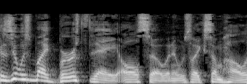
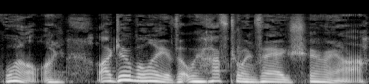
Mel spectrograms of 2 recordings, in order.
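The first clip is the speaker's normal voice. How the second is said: put-on Long Island accent through a locked jaw. Mimicking him half an hour later, in Long Island lockjaw accent. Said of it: "he has Long Island lockjaw. He's like".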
